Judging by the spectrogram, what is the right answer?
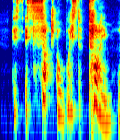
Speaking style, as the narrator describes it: Hermione hissed

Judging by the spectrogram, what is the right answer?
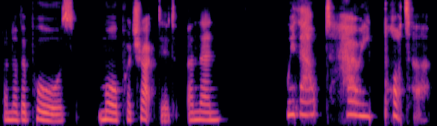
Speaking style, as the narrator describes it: breathed the second voice softly

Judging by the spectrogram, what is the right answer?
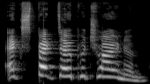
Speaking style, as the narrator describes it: Harry yelled

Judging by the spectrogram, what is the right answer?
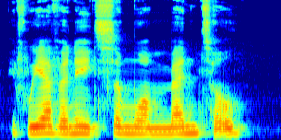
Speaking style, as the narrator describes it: muttered Ron

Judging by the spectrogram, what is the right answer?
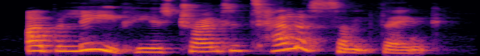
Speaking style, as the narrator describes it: said Balin

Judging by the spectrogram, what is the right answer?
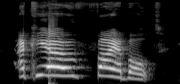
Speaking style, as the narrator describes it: shouted

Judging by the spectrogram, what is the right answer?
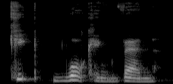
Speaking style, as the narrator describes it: Snape snarled

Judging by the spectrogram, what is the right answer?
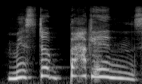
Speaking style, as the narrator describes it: he cried

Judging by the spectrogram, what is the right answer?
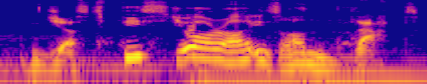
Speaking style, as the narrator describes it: cried Mr

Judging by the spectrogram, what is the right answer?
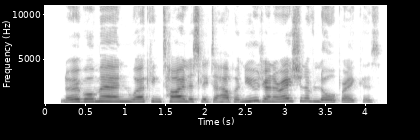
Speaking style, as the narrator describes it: said Frod solemnly

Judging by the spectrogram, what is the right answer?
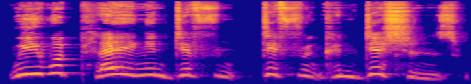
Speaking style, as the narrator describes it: Wood shouted

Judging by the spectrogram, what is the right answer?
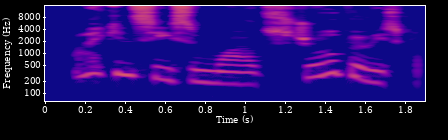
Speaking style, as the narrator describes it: cried Beth

